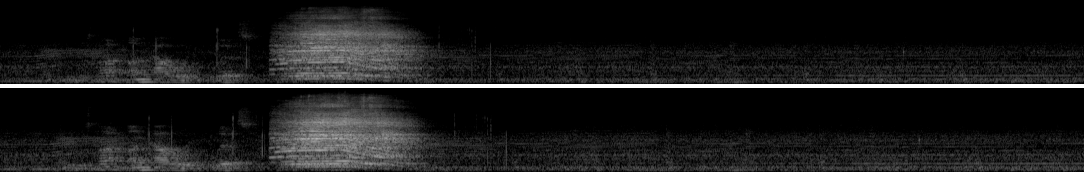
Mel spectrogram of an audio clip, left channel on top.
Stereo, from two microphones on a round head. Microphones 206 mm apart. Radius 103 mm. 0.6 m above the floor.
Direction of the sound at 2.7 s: 25° right (ahead or behind).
